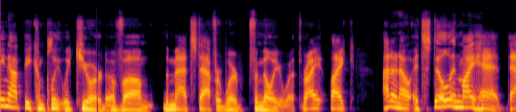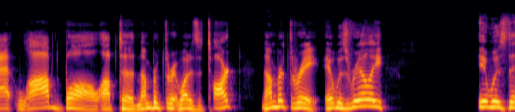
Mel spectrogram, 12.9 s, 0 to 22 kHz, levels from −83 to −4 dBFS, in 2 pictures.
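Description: A speech clip with one block of digital silence from 1.20 to 1.22 s, after "not be completely" and before "of um the". The 20 ms hole starts and stops abruptly; unlike a fade-out or concealed packet loss, nothing smooths or fills it.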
